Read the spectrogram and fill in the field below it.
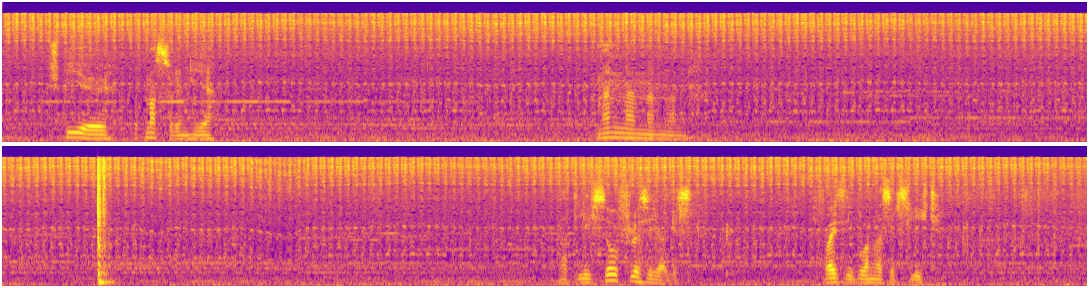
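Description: A submarine engine hums low and steadily underwater.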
